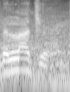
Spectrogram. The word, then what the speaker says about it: Bellagio: It's pronounced Bellagio. Bellagio. The captain, the ferry, pronounced it like Bellagio, right?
